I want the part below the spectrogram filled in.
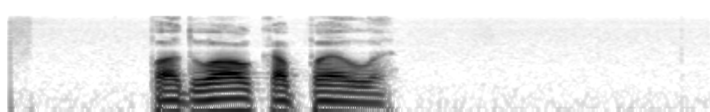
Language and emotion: Russian, neutral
